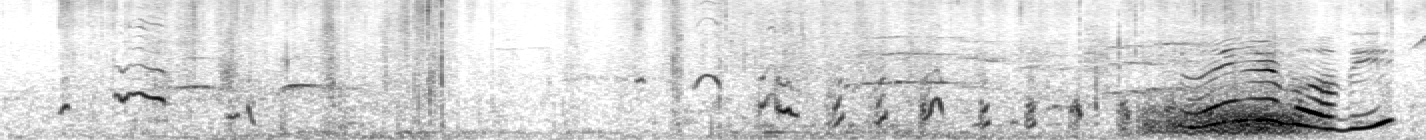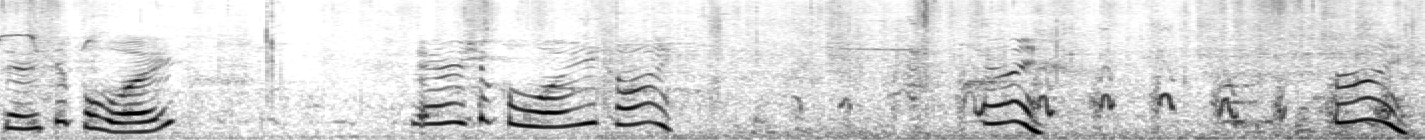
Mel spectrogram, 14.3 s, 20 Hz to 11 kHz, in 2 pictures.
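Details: Three male Labrador Retriever puppies of Sasha & Moses, on their first day on the lawn and not happy, 10/28/13; repeated high whimpers and yelps, rising and falling, about two a second, mixed with a person's coaxing voice.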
